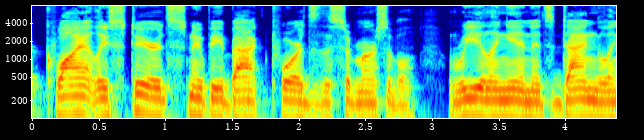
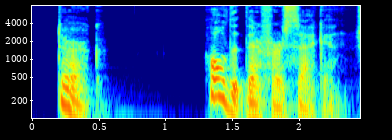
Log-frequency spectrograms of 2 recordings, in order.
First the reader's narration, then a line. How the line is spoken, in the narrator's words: said quietly, focusing on the monitor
